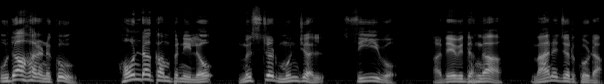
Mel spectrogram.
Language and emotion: Telugu, neutral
